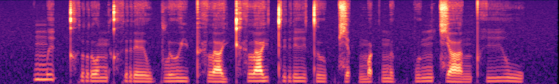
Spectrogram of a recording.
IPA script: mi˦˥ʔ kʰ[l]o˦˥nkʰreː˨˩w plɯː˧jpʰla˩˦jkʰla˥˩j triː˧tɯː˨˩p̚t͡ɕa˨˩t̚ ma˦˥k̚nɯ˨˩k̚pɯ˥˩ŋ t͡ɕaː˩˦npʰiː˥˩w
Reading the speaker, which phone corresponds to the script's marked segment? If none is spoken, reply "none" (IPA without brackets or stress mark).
r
